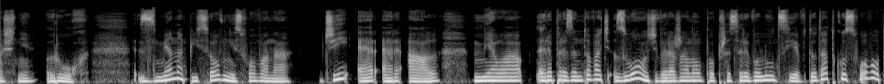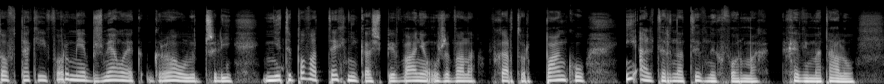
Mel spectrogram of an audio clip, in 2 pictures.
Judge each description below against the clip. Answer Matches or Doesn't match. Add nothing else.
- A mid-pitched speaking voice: Matches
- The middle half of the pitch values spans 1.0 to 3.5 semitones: Doesn't match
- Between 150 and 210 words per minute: Doesn't match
